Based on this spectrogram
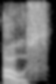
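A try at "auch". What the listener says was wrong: এটাকে আউচ না বলে আউখ, খ।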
